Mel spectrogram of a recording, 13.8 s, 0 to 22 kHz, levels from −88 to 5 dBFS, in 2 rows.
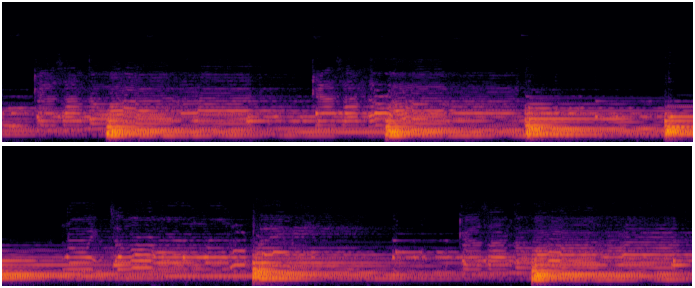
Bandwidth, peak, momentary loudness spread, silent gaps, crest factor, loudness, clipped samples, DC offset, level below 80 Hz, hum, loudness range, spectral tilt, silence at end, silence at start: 3.8 kHz; -10 dBFS; 14 LU; none; 20 dB; -30 LUFS; under 0.1%; under 0.1%; -70 dBFS; none; 3 LU; -12 dB/octave; 0 s; 0 s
